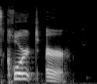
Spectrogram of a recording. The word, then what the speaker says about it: Courter: It's by Ashley Rhodes Courter, it's Courter, like it's how it's spelled.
